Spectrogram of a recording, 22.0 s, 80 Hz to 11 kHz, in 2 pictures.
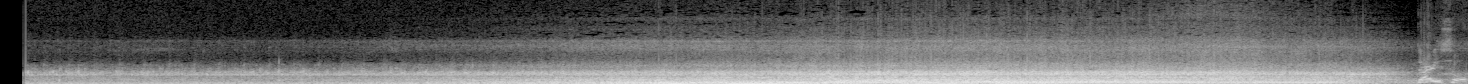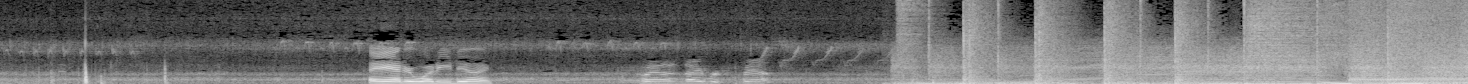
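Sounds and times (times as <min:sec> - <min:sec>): wheels spinning in mud: 0:00.2 - 0:10.6
truck engine revving hard: 0:03.0 - 0:10.6, 0:17.7 - 0:22.0.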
